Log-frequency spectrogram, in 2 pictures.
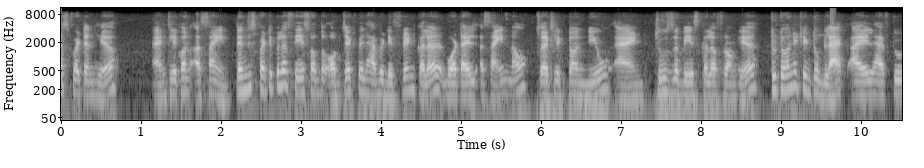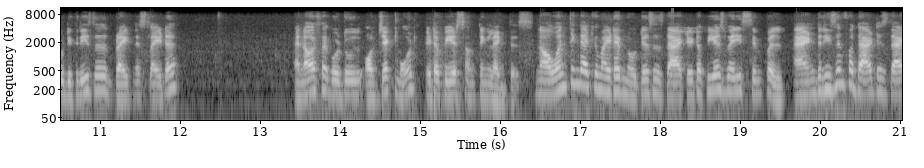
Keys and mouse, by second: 1.3 click, 5.2 click, 14.5 Tab.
